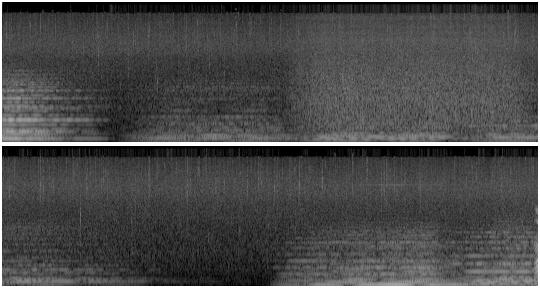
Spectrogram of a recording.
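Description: Steady rain falls on a surface outdoors in the Pyrenees, a continuous close patter of drops with soft tonal background music swelling and fading beneath it.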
